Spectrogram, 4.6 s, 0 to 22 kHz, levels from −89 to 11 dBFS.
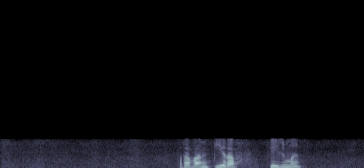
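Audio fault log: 0.00–2.24 s, 3.02–3.38 s and 3.83–4.56 s, comfort noise in place of the background: in each pause the room ambience, sitting about 33 to 37 dB below the loudest speech, gives way to a flat, smooth hiss with no texture, and it drops by about 1 to 3 dB. Likely cause is discontinuous transmission: the sender goes quiet when no speech is detected, and the receiver fills the gap with synthetic noise roughly matched to the background, all within a narrowband call path topping out near 4 kHz.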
